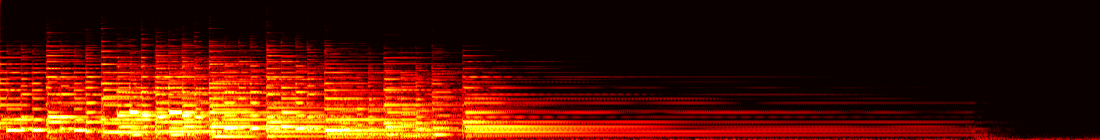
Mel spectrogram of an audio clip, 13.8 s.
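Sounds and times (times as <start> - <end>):
keyboard prelude: 0.1 - 7.1.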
